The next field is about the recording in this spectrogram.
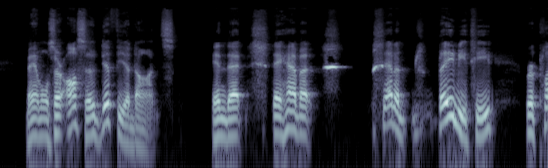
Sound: tooth whistle as you speak

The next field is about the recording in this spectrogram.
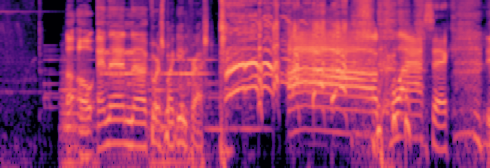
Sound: laughs

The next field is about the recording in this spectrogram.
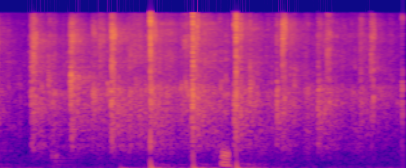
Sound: audience clapping

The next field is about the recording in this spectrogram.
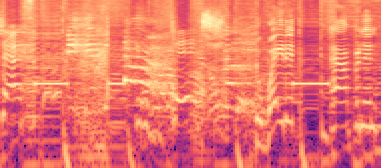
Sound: beep; women shouting in background; beep

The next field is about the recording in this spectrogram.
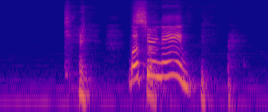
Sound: laughs

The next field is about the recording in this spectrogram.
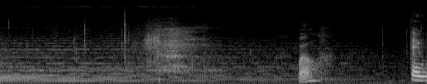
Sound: sighing

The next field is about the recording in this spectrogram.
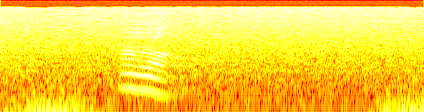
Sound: sigh

